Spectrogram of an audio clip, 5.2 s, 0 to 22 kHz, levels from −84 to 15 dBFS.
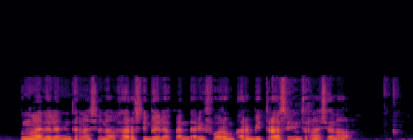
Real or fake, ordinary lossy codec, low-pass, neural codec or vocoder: fake; MP3, 48 kbps; 9.9 kHz; vocoder, 22.05 kHz, 80 mel bands, WaveNeXt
